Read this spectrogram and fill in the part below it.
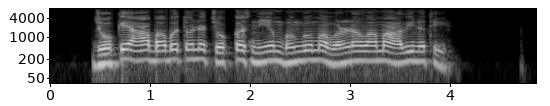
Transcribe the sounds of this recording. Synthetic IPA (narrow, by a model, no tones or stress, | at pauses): d͡ʒokeababət̪onet͡ʃɔkːəsnijəmbʱəŋɡomãʋəɾɳ̃əʋːamãaʋinət̪ʰi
